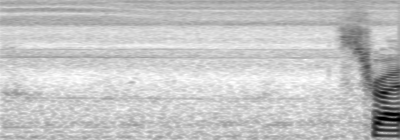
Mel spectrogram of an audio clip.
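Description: Faint steady hum and hiss with a few thin high tones, then a man starts speaking near the end.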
